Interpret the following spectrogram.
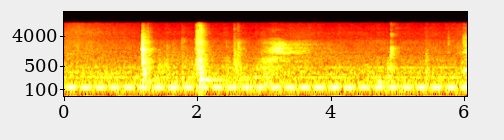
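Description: A nylon-string classical guitar knocks twice, sharply, against its wall hook and the wall as it is hung up, the two knocks about a second apart. Softer shuffling and a small click follow, over a steady low hum.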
